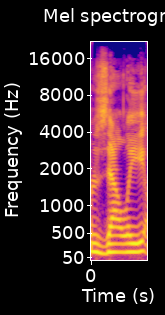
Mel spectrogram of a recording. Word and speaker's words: Zelle: Of course, Zelle is Zelle or Zelly. I'll probably use both of those pronunciations interchangeably, whichever one it is. I think it's Zelle, I think.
